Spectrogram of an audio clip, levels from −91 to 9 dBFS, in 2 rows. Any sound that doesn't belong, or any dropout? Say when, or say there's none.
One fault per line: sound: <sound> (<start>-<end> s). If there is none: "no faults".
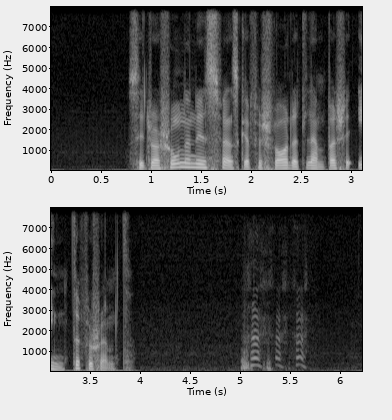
sound: laugh (5.0-5.7 s)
